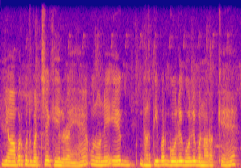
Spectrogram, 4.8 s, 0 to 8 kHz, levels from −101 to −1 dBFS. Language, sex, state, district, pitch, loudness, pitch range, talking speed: Hindi, male, Uttar Pradesh, Shamli, 175 Hz, -14 LUFS, 165-185 Hz, 200 wpm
